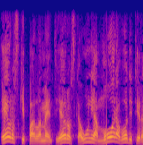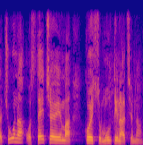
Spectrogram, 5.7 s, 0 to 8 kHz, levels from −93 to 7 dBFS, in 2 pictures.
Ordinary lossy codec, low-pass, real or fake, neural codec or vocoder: none; 7.2 kHz; real; none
